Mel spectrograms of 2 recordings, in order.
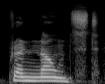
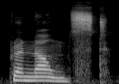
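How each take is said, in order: The two takes are said the same way.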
